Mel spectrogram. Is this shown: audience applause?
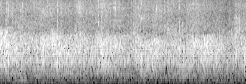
yes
